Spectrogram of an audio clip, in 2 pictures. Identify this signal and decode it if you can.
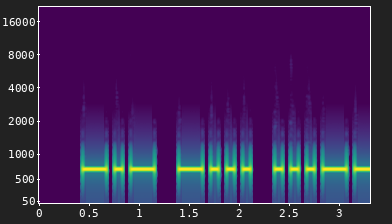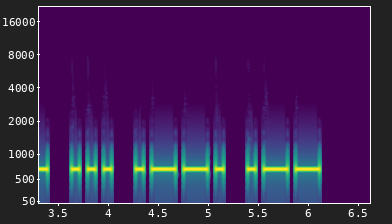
Morse code, heard as a keyed tone, about 16 wpm, 700 Hz. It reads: KB3SPW
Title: USA Call Signs - 6 Characters - Repeated 3x - 15wpm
